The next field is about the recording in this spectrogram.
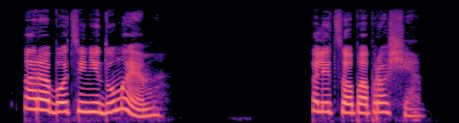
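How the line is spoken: Brisk, cheerful stylist. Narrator (Russian): бодро сказала стилист

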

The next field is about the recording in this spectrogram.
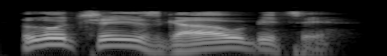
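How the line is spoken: Snort. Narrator (Russian): хмыкнул Люк

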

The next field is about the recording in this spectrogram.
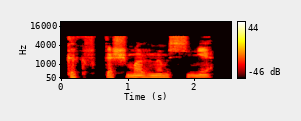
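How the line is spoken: Muttering. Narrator (Russian): пробормотал Джатор

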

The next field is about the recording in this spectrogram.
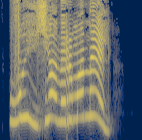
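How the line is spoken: Shouting. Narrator (Russian): заорала Вега

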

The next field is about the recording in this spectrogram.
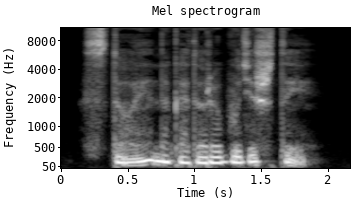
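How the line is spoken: Whisper. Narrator (Russian): прошептал Ян

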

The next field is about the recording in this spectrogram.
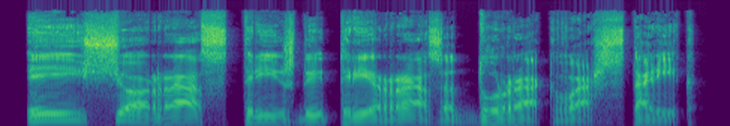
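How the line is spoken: Drunken yelling. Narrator (Russian): орал пьяным голосом Аугустино

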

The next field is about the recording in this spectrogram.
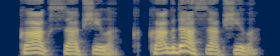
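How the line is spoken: Muttering. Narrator (Russian): бормотали смотрители

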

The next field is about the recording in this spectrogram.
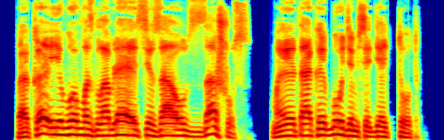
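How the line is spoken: Growled. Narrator (Russian): прорычал Тигран

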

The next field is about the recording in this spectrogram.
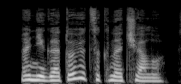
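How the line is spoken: Plain question. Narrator (Russian): спросил он

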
